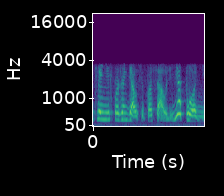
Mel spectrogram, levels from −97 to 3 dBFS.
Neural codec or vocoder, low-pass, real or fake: none; 3.6 kHz; real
